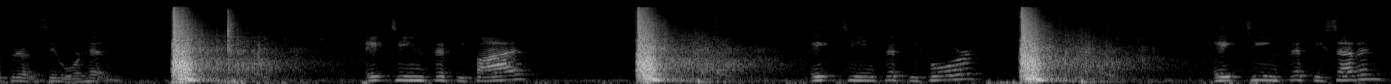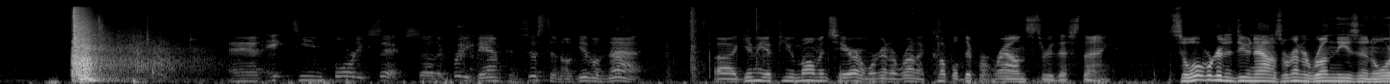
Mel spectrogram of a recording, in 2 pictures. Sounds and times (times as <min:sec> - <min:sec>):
Speech: 0:00.0 - 0:01.2, 0:03.7 - 0:05.3, 0:08.1 - 0:09.8, 0:12.2 - 0:13.9, 0:16.2 - 0:20.4, 0:21.0 - 0:25.0, 0:25.6 - 0:27.8.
